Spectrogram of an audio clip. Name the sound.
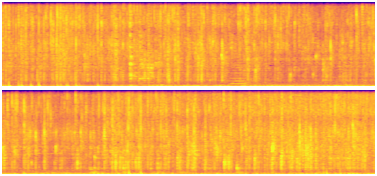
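garlic, cumin, mustard seeds, dried chillies, curry leaves frying in oil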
